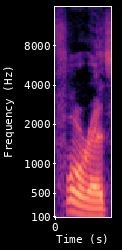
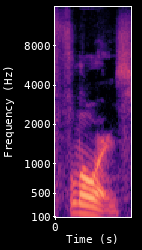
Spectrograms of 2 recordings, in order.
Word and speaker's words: Flores: It's not Flores, it's Floors. Floors, yeah. No emphasis on the ez.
